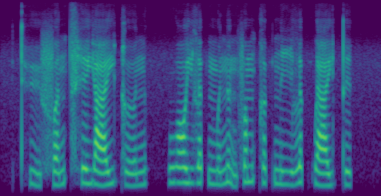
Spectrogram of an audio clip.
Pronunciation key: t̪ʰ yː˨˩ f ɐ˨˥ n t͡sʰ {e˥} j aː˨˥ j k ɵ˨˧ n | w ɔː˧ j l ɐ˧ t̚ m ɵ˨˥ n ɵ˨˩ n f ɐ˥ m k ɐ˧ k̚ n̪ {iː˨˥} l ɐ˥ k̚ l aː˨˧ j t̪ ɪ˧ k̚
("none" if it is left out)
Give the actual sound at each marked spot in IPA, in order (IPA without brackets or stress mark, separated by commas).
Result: e˧, iː˨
